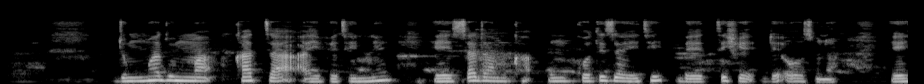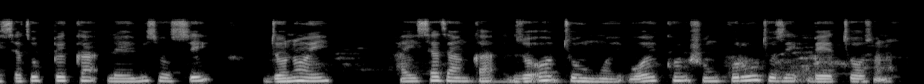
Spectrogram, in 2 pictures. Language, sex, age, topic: Gamo, male, 25-35, agriculture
